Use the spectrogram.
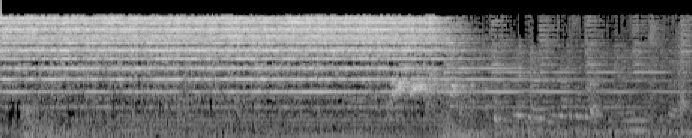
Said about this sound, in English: Those are the bells at either end that tell the traffic not to cross. This should stop in a second.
